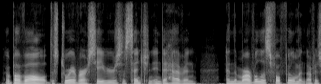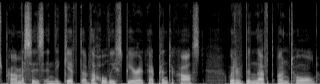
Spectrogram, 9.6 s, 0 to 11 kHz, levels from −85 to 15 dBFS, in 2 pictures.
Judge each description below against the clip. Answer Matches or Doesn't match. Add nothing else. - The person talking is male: Matches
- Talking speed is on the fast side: Doesn't match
